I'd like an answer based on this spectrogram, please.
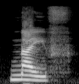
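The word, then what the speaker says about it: knife: तो ऐसे वर्ड्स जहाँ पे के साइलेंट है, जैसे नाइफ। तो नाइफ सुनोगे तो लगेगा कि एन से स्टार्ट हो रहा है नाइफ, क्योंकि हम कनाइफ तो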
